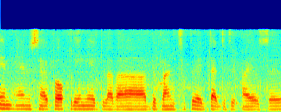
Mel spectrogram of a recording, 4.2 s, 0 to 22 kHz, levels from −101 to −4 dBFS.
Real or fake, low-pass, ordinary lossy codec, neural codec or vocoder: fake; 7.2 kHz; none; codec, 24 kHz, 0.9 kbps, WavTokenizer, medium speech release version 1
